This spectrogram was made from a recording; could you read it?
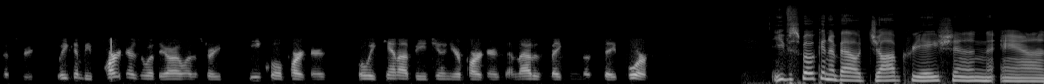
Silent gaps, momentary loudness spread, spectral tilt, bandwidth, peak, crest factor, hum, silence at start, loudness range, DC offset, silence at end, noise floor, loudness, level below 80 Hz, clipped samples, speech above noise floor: none; 13 LU; -6 dB/octave; 16 kHz; -8 dBFS; 22 dB; none; 0.05 s; 4 LU; under 0.1%; 0 s; -89 dBFS; -29 LUFS; -58 dBFS; under 0.1%; 60 dB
